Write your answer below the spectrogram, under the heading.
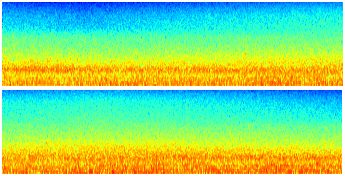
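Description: A steady rushing, rumbling noise like wind, unbroken and even throughout, with no distinct events.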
